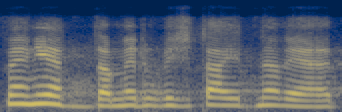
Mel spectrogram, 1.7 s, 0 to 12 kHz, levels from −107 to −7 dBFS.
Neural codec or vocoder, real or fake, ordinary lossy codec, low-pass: codec, 16 kHz, 0.8 kbps, ZipCodec; fake; Opus, 32 kbps; 7.2 kHz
